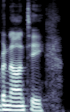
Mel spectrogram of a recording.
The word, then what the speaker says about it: Benanti: Andre DeShields, Eva Noblezada, George Salazar, Laura Benanti, who they pronounce Laura Benanti,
